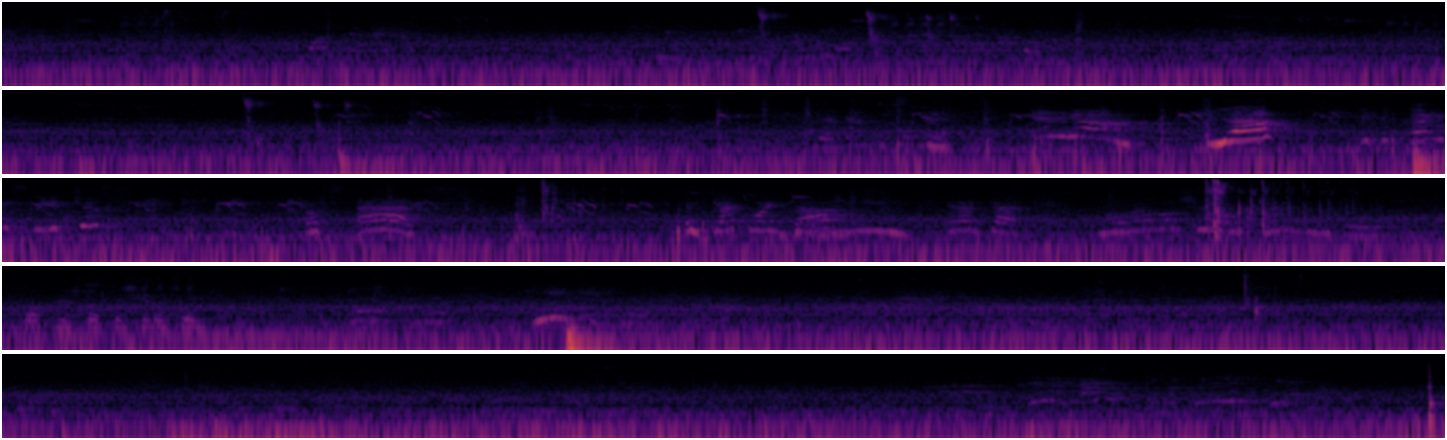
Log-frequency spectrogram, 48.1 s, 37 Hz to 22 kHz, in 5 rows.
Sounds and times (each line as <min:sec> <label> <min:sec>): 0:27.1 Children throwing rocks on the ice 0:28.5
